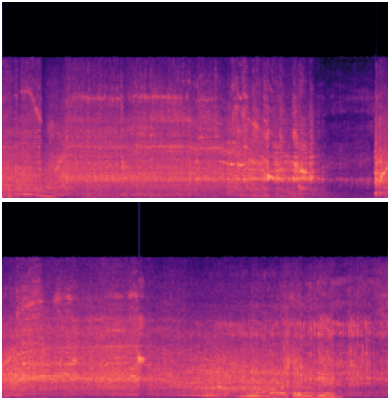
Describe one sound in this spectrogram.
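An angle grinder whines loudly as it grinds metal, cutting out briefly and starting again.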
